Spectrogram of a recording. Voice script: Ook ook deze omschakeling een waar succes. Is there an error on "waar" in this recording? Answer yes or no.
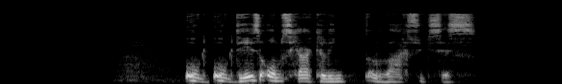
no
